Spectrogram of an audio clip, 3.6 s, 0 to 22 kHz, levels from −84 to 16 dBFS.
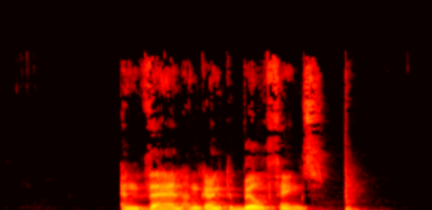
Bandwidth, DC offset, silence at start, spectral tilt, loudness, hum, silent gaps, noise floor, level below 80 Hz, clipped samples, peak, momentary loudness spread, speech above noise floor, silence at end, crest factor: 17 kHz; under 0.1%; 1 s; -5 dB/octave; -19 LUFS; none; none; -83 dBFS; -56 dBFS; under 0.1%; -2 dBFS; 15 LU; 63 dB; 0.6 s; 20 dB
